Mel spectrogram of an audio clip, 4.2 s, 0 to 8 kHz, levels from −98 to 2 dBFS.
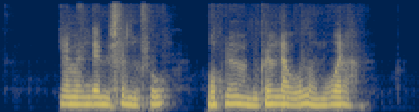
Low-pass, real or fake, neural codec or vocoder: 7.2 kHz; fake; codec, 16 kHz in and 24 kHz out, 0.6 kbps, FireRedTTS-2 codec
